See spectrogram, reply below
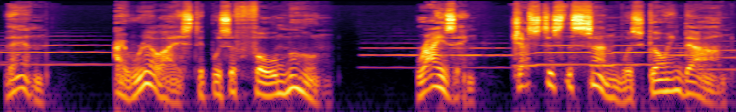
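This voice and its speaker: An actor playing a frail, gentle old preacher in a radio drama, reminiscing in a ruminative, gently wry way. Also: male voice, deep voice, exaggerated voice. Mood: reflective, wistful. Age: older. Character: frail, gentle, reflective elderly preacher, fond father. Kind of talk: radio drama, intimate first-person reminiscence.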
